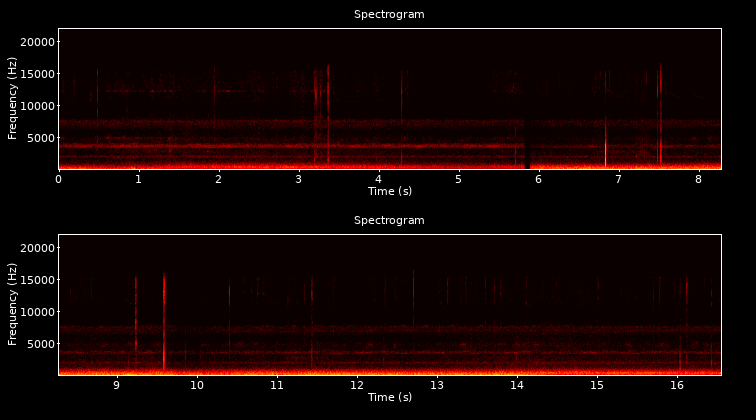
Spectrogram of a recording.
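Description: Wood campfire burning, with a few sharp crackling pops over a steady low rushing noise.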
